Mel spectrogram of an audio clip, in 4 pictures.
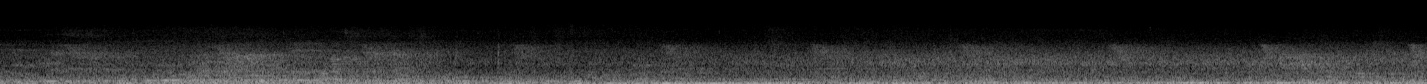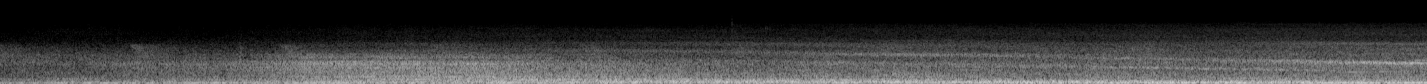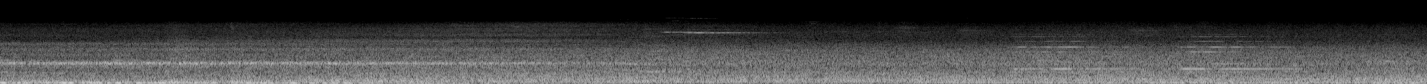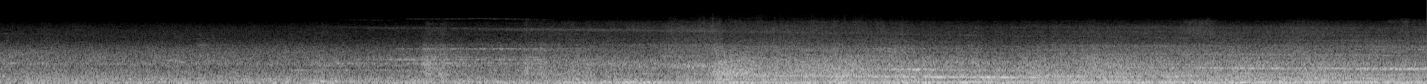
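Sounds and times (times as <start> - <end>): train rumble: 0.0 - 57.0.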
